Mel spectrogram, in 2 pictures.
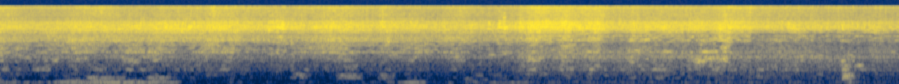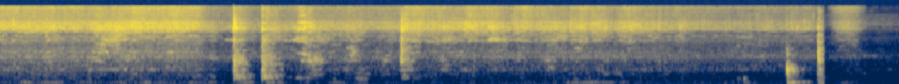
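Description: Tomato masala sizzling in oil in a metal kadai while a steel spatula stirs and scrapes it. The sizzle slowly dies down. A few sharp clinks of the spatula against the pan come about eleven to thirteen seconds in and again near the end.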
